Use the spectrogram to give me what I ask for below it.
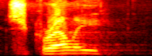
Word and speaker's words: Shkreli: Pronounced Shkreli? – Yes, sir.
